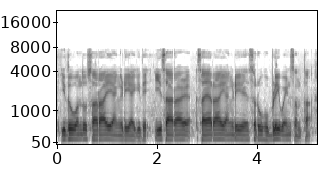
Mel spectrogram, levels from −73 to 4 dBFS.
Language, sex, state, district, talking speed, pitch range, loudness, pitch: Kannada, male, Karnataka, Koppal, 140 wpm, 100-110 Hz, -17 LUFS, 105 Hz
